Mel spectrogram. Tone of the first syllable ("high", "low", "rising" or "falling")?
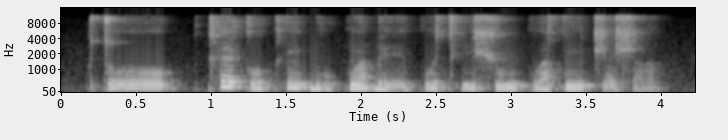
high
